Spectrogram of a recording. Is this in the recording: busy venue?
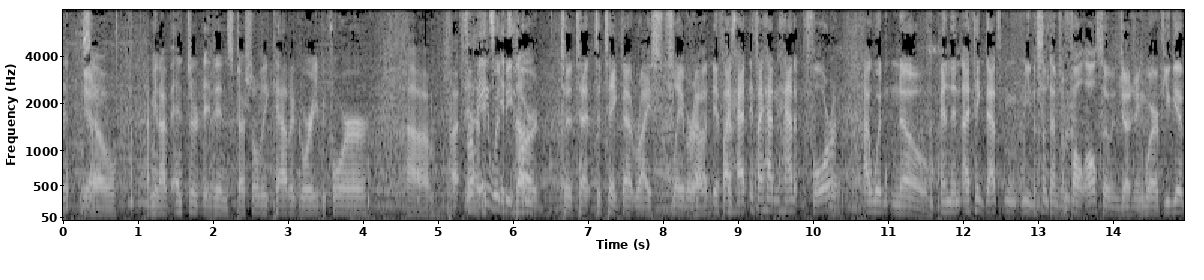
yes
